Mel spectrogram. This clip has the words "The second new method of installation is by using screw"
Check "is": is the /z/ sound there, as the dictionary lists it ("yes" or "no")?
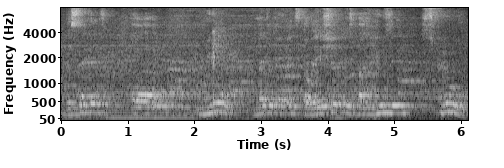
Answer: yes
